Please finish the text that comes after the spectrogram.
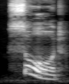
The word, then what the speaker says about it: sword: it just packed up silent W answer wreath wreck sword wrong right can you think of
